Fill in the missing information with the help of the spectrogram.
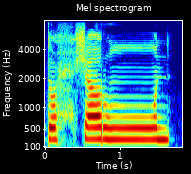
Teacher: حرف الحا کی ادائیگی حلق کے درمیان والے حصے سے ہے، اور کیونکہ اس پہ جزم ہے لہذا ہم حرف الحا کو ظاہر کریں گے۔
